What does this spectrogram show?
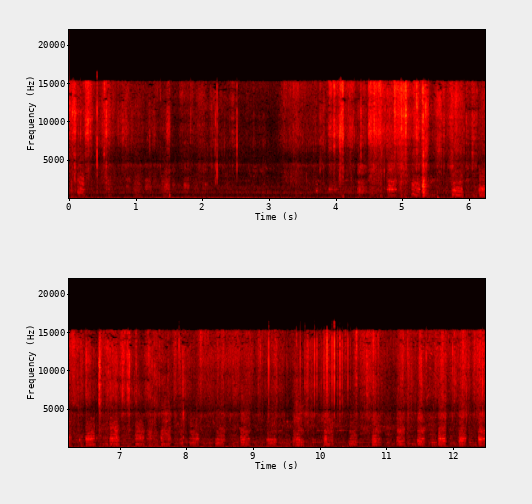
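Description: A Weimaraner pants in quick, rough bursts, with faint whimpers mixed in.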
